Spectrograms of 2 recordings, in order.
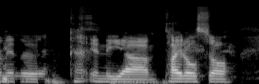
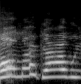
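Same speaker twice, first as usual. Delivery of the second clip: put-on freak-out, much higher pitch; 5 dB louder than usual. Describing a man suddenly going crazy in the office, imitating someone freaking out. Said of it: "What is he freaking out at?".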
